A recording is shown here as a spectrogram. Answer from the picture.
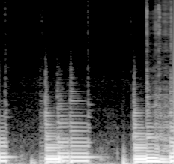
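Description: Electric bass guitar playing a few separate plucked notes, each dying away before the next.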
